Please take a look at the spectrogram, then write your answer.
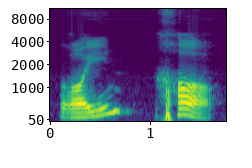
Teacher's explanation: হলকের শেষ হইতে উচ্চারিত হয় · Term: মাখরাজ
